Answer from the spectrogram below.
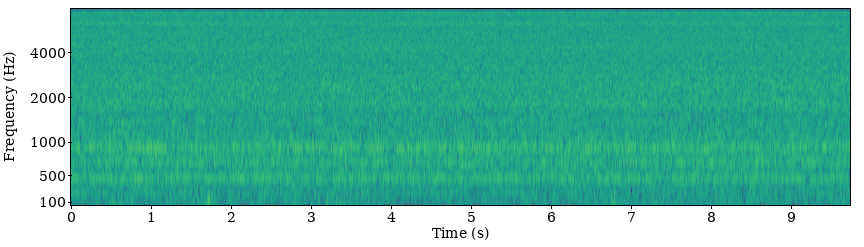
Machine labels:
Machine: fan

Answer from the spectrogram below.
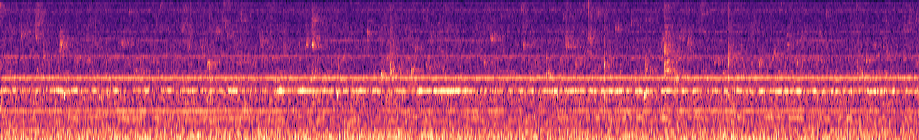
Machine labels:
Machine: pump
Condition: normal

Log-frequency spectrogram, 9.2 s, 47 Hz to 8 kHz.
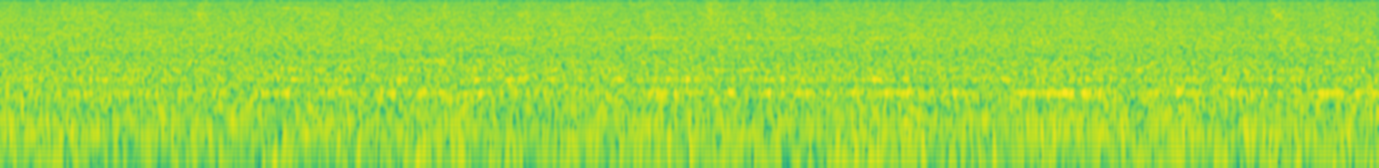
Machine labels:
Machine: fan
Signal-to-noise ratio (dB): 0 dB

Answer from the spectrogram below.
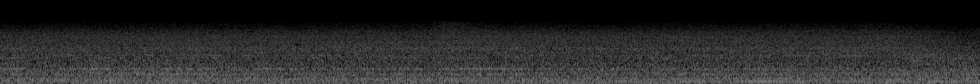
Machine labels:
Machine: fan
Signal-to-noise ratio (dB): -6 dB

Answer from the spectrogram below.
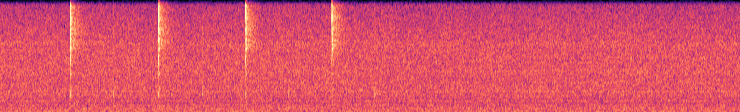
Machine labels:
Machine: valve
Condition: normal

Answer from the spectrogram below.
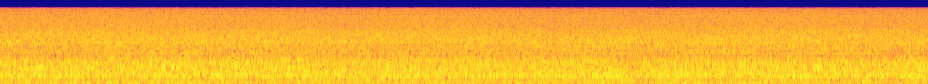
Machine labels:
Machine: fan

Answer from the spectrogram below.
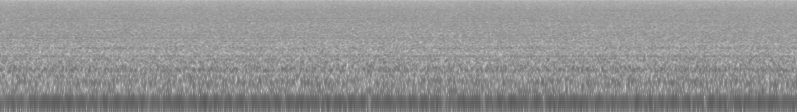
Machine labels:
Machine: fan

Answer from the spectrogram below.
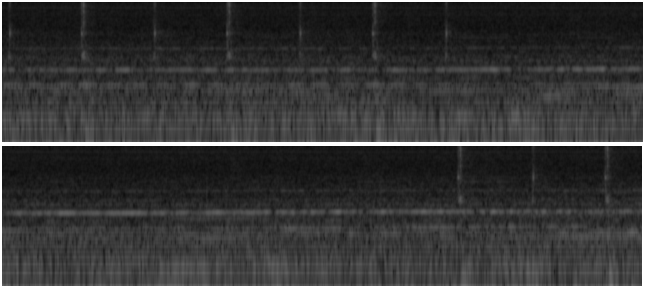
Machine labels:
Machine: valve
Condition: normal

